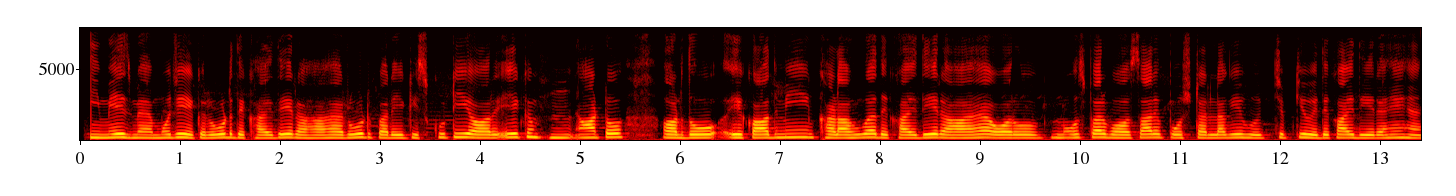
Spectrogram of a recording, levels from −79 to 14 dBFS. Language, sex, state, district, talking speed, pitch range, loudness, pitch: Hindi, female, West Bengal, Dakshin Dinajpur, 170 wpm, 215-235 Hz, -19 LUFS, 225 Hz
